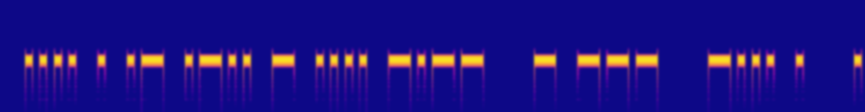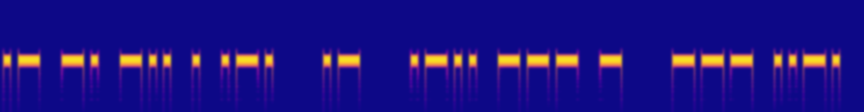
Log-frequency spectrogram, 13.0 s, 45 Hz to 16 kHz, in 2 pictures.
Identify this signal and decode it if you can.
Morse code, heard as a keyed tone, about 22 wpm, 700 Hz. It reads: HEALTHY TO BE UNDER A LOT OF
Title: Sentences from Top 1000 Words - Review Part 6 - 22wpm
